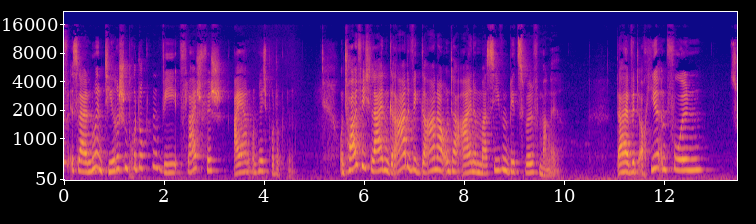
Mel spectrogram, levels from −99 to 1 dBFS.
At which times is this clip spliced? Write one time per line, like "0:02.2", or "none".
none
